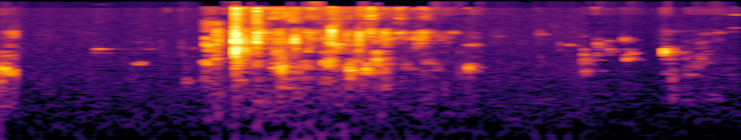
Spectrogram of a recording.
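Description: Water drips and splashes briefly as hands are washed, a short, close burst of splashing followed by a few faint scattered drips in a quiet room.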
